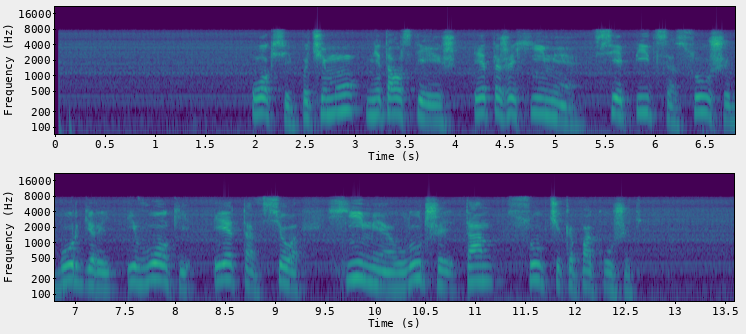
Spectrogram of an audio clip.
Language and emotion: Russian, neutral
